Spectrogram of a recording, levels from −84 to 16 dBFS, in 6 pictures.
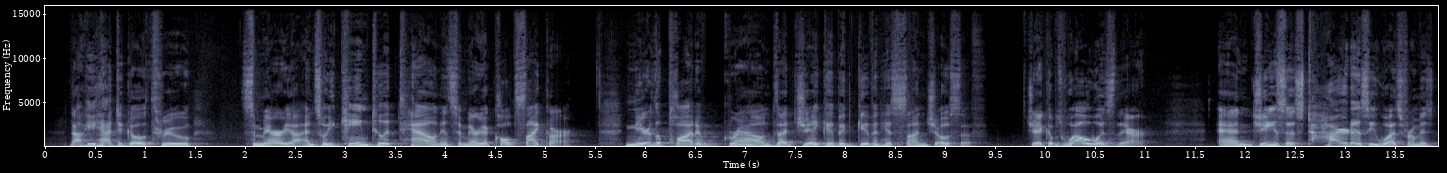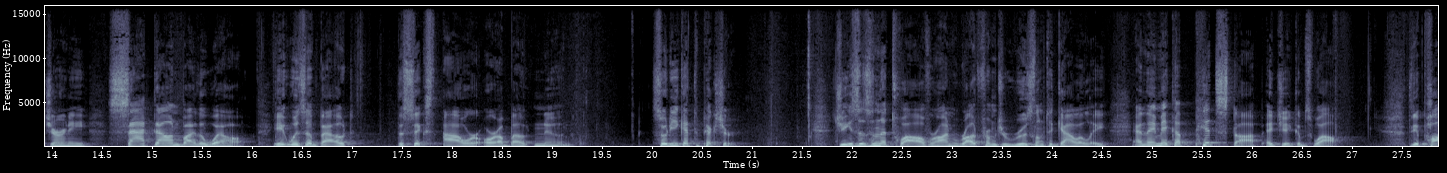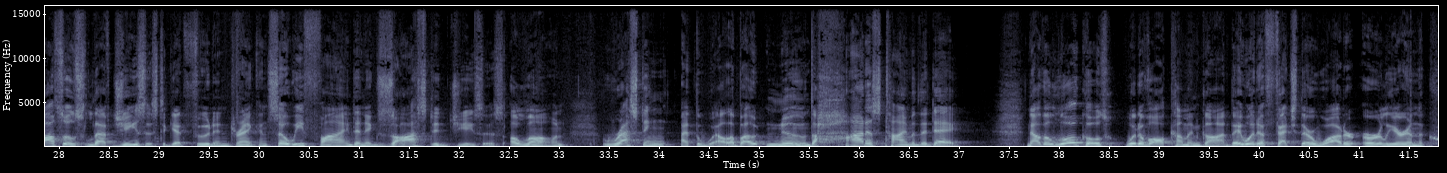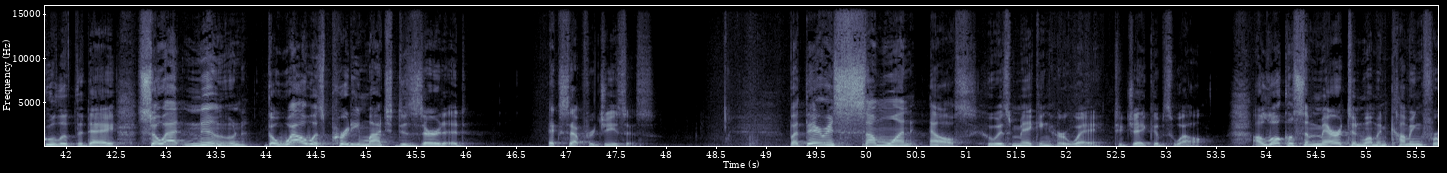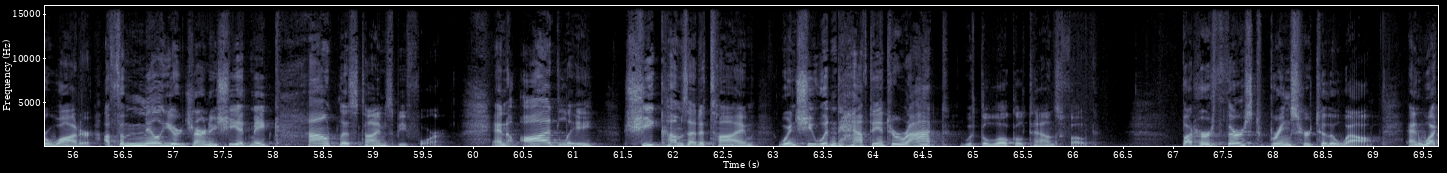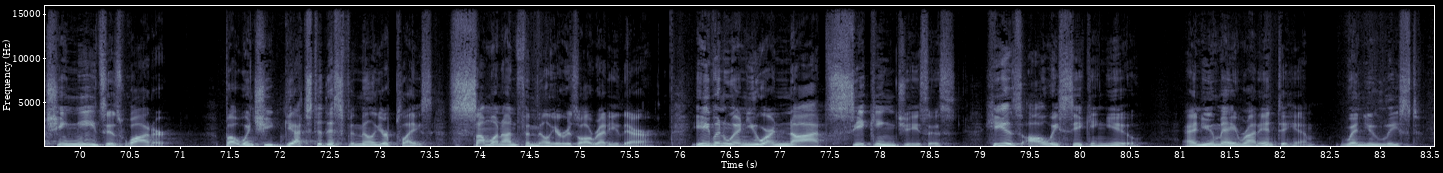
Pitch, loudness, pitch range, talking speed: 130 Hz, -20 LUFS, 110-175 Hz, 170 wpm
